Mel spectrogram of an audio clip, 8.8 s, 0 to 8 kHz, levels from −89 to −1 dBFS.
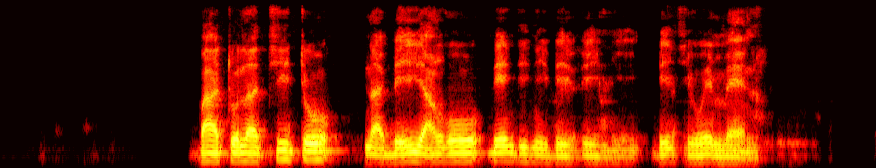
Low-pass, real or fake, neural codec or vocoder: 7.2 kHz; fake; codec, 16 kHz, 4 kbps, FunCodec, trained on LibriTTS, 50 frames a second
